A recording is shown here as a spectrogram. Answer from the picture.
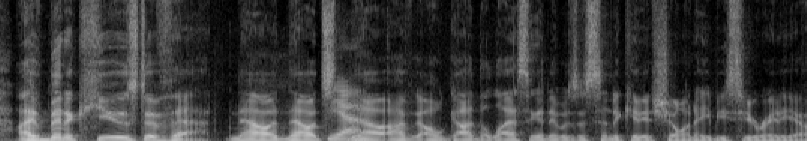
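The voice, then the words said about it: Smooth resonant radio announcer voice. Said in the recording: “You have such a radio voice.”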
